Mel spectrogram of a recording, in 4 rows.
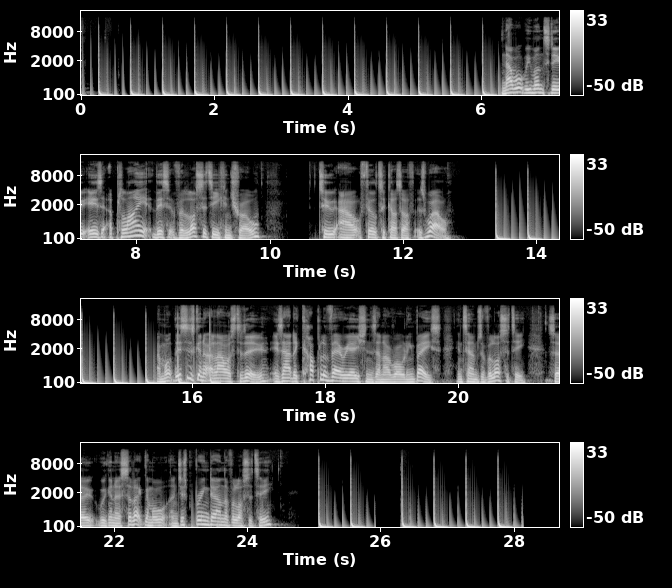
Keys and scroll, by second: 21.2 super+a, 25.0 super+space, 25.7 space, 28.0 space.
